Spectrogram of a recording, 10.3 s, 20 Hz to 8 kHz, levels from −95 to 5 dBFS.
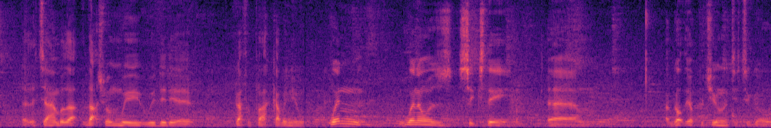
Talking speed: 150 wpm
